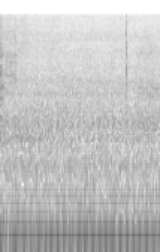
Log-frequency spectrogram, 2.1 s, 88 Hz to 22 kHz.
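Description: Kawasaki Z800 inline-four engine idling steadily, a constant low hum while the motorcycle sits stopped.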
